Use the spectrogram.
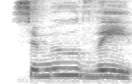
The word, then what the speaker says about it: smoothie: Smoothie, thò lưỡi ra ngoài, âm này là âm the, ok chưa ạ?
